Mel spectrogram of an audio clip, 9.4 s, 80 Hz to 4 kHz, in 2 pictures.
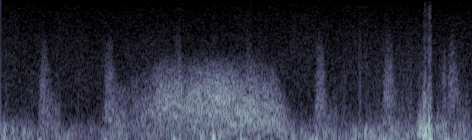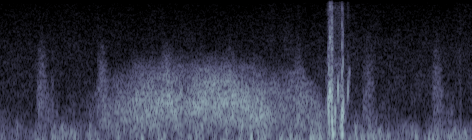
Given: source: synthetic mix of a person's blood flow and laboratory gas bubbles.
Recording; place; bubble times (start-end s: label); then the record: Doppler ultrasound of blood flow; subclavian vein
7.96-8.22 s: bubbles
From the record:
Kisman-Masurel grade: 113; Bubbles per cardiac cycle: 1 to 2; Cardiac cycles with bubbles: 1 to 10%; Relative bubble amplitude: loud (0.450 to 0.775); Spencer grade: 1 (occasional bubble signal discernible with the cardiac motion signal, with majority of cardiac periods free of bubbles); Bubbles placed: anywhere in the cardiac cycle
